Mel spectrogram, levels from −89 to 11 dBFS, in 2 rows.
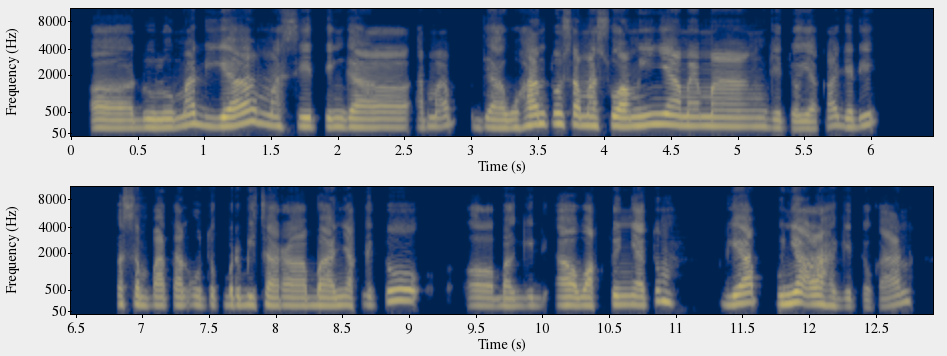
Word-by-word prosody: eee, 155 -1 0
dulu 165 0 +1
mah 215 +5 +2
dia 195 +8 +4
masih 190 -4 -1
tinggal 170 -1 -1
a 165 - -10
map 185 +3 -5
jauhan 165 +6 +2
tuh 240 -1 +3
sama 200 -3 +3
suaminya 205 +3 +4
memang, 185 -2 -1
gitu 150 -2 -5
ya 145 0 -2
Kak. 195 +1 -5
Jadi, 190 +6 -2 0.8
kesempatan 170 -2 -3
untuk 175 0 -7
berbicara 170 -1 -1
banyak 165 0 0
itu, 255 - +2 0.4
eee, 160 -1 -3
bagi 155 +1 -5 0.2
waktunya 170 +2 +1
itu, 245 +6 -1 0.4
dia 200 +5 +4 0.2
punya 200 +4 +5
lah, 185 -2 +4
gitu 145 -2 -11
kan. 180 - -7
175 Hz, 145 wpm, -23 LUFS, 165-195 Hz, 0.8 s, punya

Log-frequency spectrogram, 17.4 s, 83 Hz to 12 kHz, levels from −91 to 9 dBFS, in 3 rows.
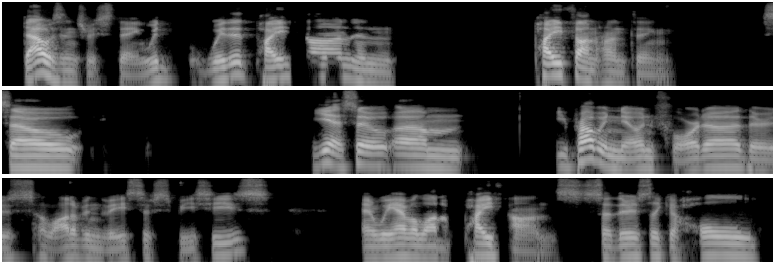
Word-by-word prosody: that - - +10
was 110 - +4
interesting. 95 -5 -9
We 120 - -2
d 120 - -18 0.3
we 120 +3 0
did 170 +2 0
python 150 +2 +1
and 105 -4 -8 1.0
Python 160 -8 +6
hunting. 95 -4 -9 0.7
So 125 -1 +3 1.7
Yeah, 160 -2 +4
so, 140 +1 +1
um, 125 -4 0 0.7
you 130 -1 -12
probably 185 +1 +4
know 110 -2 -1
in 115 -1 -4
Florida, 120 +4 -1
there's 100 -1 -7
a 110 - -10
lot 105 - -3
of 110 - -11
invasive 95 -1 -9
species, 125 - -8 0.7
and 105 0 -1
we 110 - +1
have 115 0 +5
a 115 - +3
lot 110 0 +1
of - - -11
pythons. 100 - 0 0.2
So, 110 - -6
there's 115 +1 -3
like 120 -1 -6
a - - -3
whole 125 -2 -3
120 Hz, 130 wpm, -25 LUFS, 105-130 Hz, 1.7 s, that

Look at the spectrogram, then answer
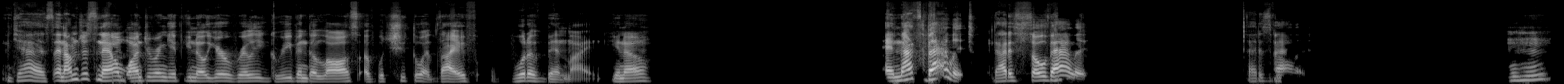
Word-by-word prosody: Yes, 170 -5 -3
and 180 -1 +4
I'm 175 +8 +3
just 250 -2 -2
now 185 0 +5
wondering 175 +3 0
if, 165 0 -5
you 170 - -6
know, 150 -2 0
you're 160 +1 -2
really 150 +2 -4
grieving 145 +2 -5
the 140 -1 -2
loss 135 +2 +1
of 125 - -8
what 140 -1 -1
you 165 - -7
thought - - -8
life - - +1 0.4
would’ve 155 -1 -2
been 115 -3 -6
like. - - -8
You 140 - -6
know? 150 +3 -1 2.3
And 160 +3 +5
that's 230 +5 +6
valid. - - +6 0.3
That 155 +3 +1
is 170 - -4
so 180 0 +2
valid. 215 - +3 1.6
That - - -12
is - - -9
valid. 470 - -8 2.0
Mhm. 200 +6 -7
165 Hz, 135 wpm, -24 LUFS, 145-185 Hz, 2.3 s, that's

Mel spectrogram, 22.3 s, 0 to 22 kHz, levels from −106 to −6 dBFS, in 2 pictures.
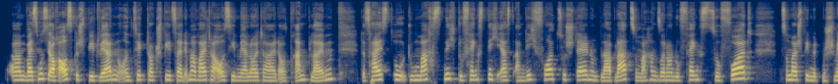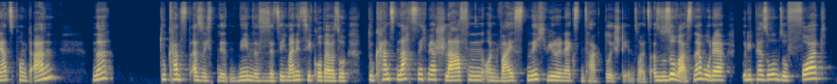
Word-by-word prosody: ähm, 200 0 0
weil 195 0 +5
es - - +4
muss 245 0 +2
ja 185 - +8
auch - - -11
ausgespielt 205 -5 +3
werden, 200 +4 +4
und 175 -2 -6
TikTok 205 -1 -3
spielt's 205 0 -3
halt 180 - 0
immer 210 -1 -1
weiter 200 +1 +1
aus, 190 0 +2
je 190 - -3
mehr 170 -1 -4
Leute 175 0 -3
halt 165 0 -3
auch 150 - -3
dranbleiben. 210 +6 -2 0.3
Das - - -3
heißt, 215 +2 +3
du 210 -2 0
du 200 - -8
machst 210 +3 +1
nicht 245 0 -3
du - - -3
fängst 215 +2 -2
nicht 230 -2 -4
erst 185 0 -3
an, 175 - -8
dich 215 +2 -4
vorzustellen 220 -2 -1
und 190 -3 -8
bla 160 0 0
bla 200 +7 +1
zu 175 -6 -2
machen, 185 +4 -5
sondern 185 0 -3
du - - -2
fängst 210 +3 -2
sofort 245 +9 +4 0.3
zum 210 0 -2
Beispiel 205 0 0
mit 175 0 -6
'nem 175 - -8
Schmerzpunkt 190 +1 -2
an, 295 +8 +3 0.5
ne? 240 +7 +1 0.7
Du 230 -1 -2
kannst 230 -1 0
also, 185 -2 0
ich 165 - -8
ne, 160 -3 -5
nehme 185 +5 -3
das 165 -1 -5
ist 165 - -7
jetzt 160 +1 0
nicht 185 0 -1
meine 195 +4 +1
Zielgruppe, 185 -3 0
aber 165 - +4
so, 165 0 -3 0.2
du 205 - -2
kannst 235 0 +2
nachts 235 +1 +3
nicht 235 0 -2
mehr 225 -1 +1
schlafen 195 0 +2
und 175 -3 -6
weißt 170 +3 +1
nicht, 225 +3 0
wie 195 - -1
du 185 - +3
den 175 - 0
nächsten 165 -2 -3
Tag 135 -1 -8
durchstehen 145 -3 -8
sollst. 120 - -7
Also, 185 +1 0
so 240 +5 +7
was, - - +3
ne, 250 +4 +3
wo 220 - +3
der 200 -1 +4 0.2
wo 215 - -3
die 220 - -1
Person 220 +1 0
sofort 235 +8 +3
200 Hz, 240 wpm, -25 LUFS, 180-220 Hz, 0.7 s, ja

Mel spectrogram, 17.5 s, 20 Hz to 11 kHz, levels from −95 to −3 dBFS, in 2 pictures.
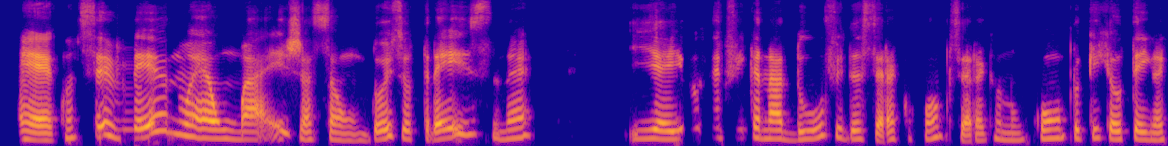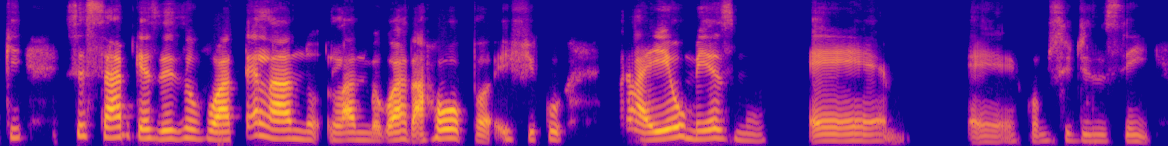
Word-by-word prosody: É. 165 -3 +6
Quando 205 +6 -12
você 255 +5 -1
vê 210 - -1
não 285 -7 -5
é 210 -3 +2
1 195 -1 -5
mais, 180 - -3
já 170 0 -3
são 155 -4 -8
2 195 - -4
ou 190 - -6
3, 285 +11 -3
né. 205 +7 -7 0.7
E 195 +1 -5
aí 185 +1 -1
você 215 +1 -13
fica 210 +2 -6
na 195 0 +1
dúvida: 190 - -9
"Será 190 - -4
que 190 - -27
eu - - -35
compro, 215 +6 -9
será 155 +3 -5
que 155 - -23
eu - - -13
não 160 0 -15
compro, 200 +2 -6
o - - -33
que 210 - -9
que 190 - -5
eu 180 - -3
tenho 170 -2 -4
aqui?" 215 +6 -9 0.3
Você 255 - -5
sabe 230 0 +5
que, 210 - +1
às 205 - 0
vezes, 190 +2 0
eu 200 -2 -2
vou 185 -2 +4
até 175 +8 +6
lá 200 -6 +9
no 180 -3 -7
lá 165 0 +3
no 165 - -11
meu - - -5
guarda 175 +3 +6
roupa 205 0 +3
e 180 - -9
fico 175 0 -8 0.4
pra 210 -6 +2
eu 210 +6 +6
mesmo, 185 -6 -3 0.3
eh 150 0 -2 0.6
eh, 130 +2 -10
como 135 +2 -15
se 155 - -12
diz, 145 0 -12
assim, 140 -2 -12
190 Hz, 210 wpm, -23 LUFS, 170-210 Hz, 0.7 s, lá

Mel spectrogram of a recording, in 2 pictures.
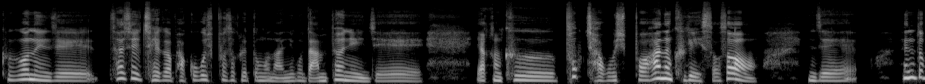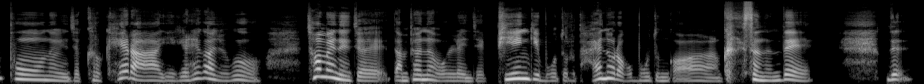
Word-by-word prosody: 그거는 220 +1 0
인제 175 0 -5
사실 270 -2 -2
제가 190 -2 -2
바꾸고 205 +3 -7
싶어서 195 0 -10
그랬던 185 -1 -11
건 170 -3 -8
아니고 160 +4 -9
남편이 165 +4 -2
인제 155 0 -9 0.5
약간 185 -2 -2
그 185 -4 -2
푹 360 0 -5
자고 185 0 -3
싶어 200 +1 -3
하는 270 +4 +6
그게 195 -1 -4
있어서 175 - +2 0.5
인제 175 -2 -6 0.5
핸드폰을 235 - +1
이제 160 0 -8
그렇게 195 - -4
해라 185 - +4
얘기를 175 +2 -7
해 265 - -3
가지고 210 -7 -2 0.4
처음에는 335 -8 +7
인제 175 -3 -3
남편은 215 +4 0
원래 165 0 -7
인제 150 0 -10
비행기 250 -1 +7
모드로 170 0 -12
다 210 - -5
해 260 - +5
놓으라고 240 - +2
모든 175 0 -9
걸. 160 -3 -5
그랬었는데 190 -5 +5 0.7
근데 230 +3 -2
185 Hz, 315 characters per minute, -23 LUFS, 170-225 Hz, 0.7 s, 처음에는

